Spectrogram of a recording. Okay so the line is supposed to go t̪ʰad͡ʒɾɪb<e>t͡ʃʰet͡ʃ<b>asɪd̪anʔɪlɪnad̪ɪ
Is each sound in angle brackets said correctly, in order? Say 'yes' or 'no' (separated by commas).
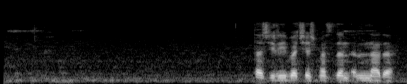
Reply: no, no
